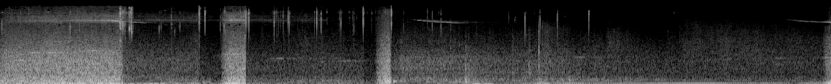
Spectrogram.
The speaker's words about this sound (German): Wieder ein Auto.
